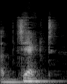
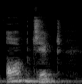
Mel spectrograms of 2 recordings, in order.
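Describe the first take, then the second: First: The stress is on the second syllable. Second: The stress is on the first syllable. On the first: "the second uh, syllable is stressed" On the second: "as a noun, the the the first syllable was stressed"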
